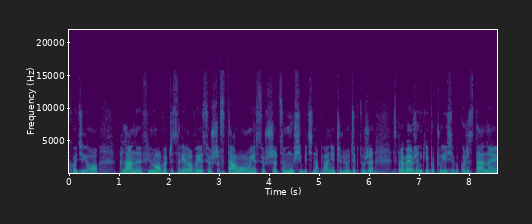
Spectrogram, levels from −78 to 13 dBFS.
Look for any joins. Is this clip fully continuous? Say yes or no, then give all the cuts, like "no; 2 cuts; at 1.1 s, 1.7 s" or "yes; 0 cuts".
no; 1 cut; at 4.2 s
